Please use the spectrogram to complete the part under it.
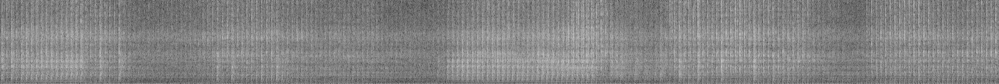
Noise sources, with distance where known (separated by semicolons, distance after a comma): jackhammer, near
